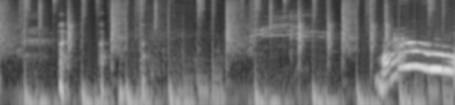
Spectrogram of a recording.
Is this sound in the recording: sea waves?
no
